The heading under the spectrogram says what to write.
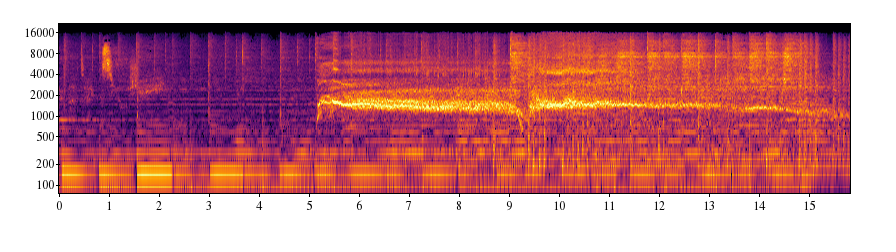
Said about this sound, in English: comes in screaming just after the whisper of the title of the song, and you're not even sure the first time you hear it was even said.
